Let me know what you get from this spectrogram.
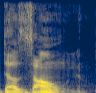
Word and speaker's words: DAZN: And it's it's spelled DAZN, but it's pronounced DAZN. Like, is this is DAZN.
